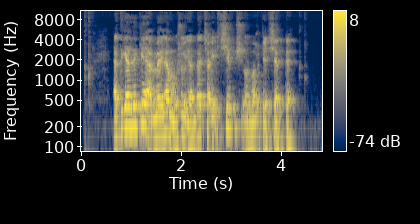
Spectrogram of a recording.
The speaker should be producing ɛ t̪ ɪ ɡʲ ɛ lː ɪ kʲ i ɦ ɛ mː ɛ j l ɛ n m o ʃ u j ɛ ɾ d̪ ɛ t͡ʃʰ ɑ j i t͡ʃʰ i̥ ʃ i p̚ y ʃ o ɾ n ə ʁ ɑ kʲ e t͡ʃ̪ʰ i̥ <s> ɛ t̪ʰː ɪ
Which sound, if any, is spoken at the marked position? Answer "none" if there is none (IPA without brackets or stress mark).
ʃ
